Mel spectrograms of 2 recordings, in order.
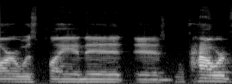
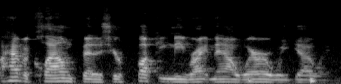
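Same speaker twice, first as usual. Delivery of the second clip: put-on very aggressive young woman voice. Retelling how a girl grabbed them by the collar, imitating a super aggressive girl. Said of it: "she was like super aggressive".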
